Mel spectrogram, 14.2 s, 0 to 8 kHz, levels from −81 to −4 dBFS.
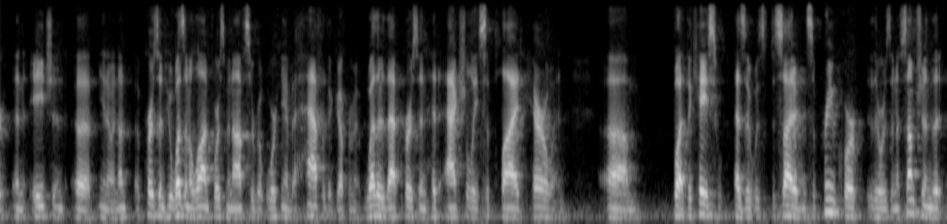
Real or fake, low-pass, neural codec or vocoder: real; 7.2 kHz; none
